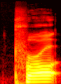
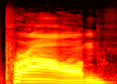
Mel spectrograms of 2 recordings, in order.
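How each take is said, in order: First: The word is said in an Australian accent. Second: The word is said in an American accent. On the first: "like we say" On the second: "I have to be like prawn"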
